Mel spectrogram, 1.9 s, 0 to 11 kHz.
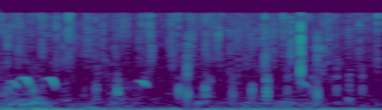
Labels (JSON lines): {"label": "biophony", "recorder": "SoundTrap 300"}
